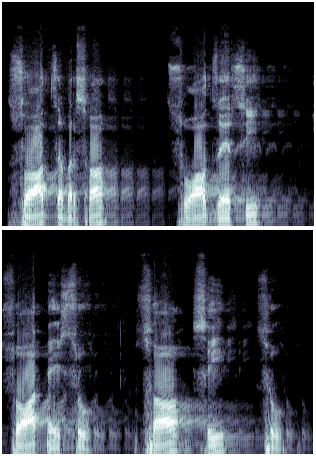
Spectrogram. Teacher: حروف صفیریہ کا تیسرا حرف صاد مفخم مستعلی یعنی پر یا موٹا پڑا جانے والا حرف ہے۔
